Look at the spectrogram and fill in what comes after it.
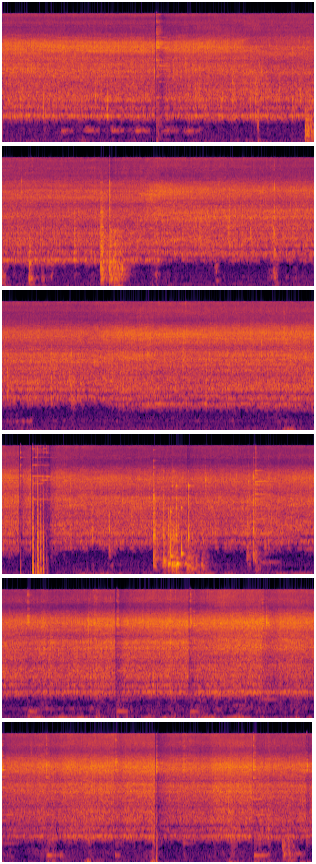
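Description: Yam cubes frying in oil in a wok, a steady sizzle. A metal spoon and spatula knock and scrape against the pan now and then, loudest about halfway through.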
